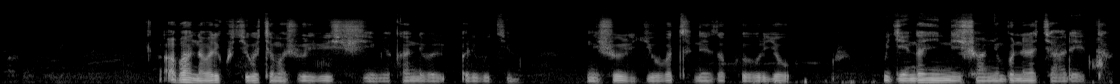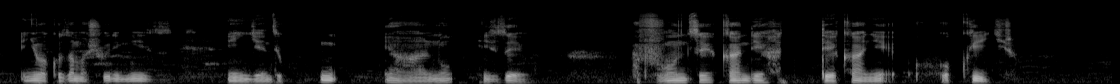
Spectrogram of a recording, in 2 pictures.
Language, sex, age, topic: Kinyarwanda, male, 25-35, education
